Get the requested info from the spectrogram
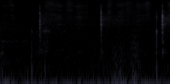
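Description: Chalk writing on a chalkboard: faint scratching strokes with a few light taps of the chalk against the board.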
